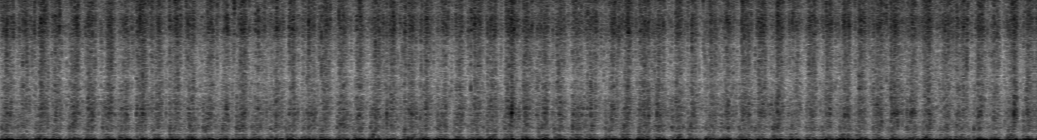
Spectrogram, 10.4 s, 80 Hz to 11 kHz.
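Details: Whirlpool WTW5300SQ0 top-load washer after a new timer was fitted, small load, warm water, normal regular cycle, high agitation: low rhythmic churning as the agitator swings at a steady pace, no knocks or grinding, normal agitation.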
